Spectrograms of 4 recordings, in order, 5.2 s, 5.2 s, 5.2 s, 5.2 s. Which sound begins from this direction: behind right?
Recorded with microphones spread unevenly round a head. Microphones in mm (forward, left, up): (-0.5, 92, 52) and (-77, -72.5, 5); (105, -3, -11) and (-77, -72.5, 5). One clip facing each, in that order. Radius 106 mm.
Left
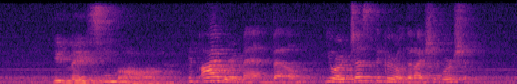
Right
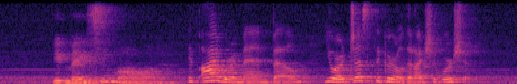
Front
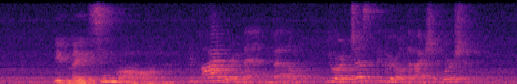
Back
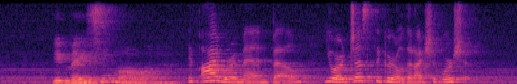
A woman speaking, at 1.9 s.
